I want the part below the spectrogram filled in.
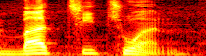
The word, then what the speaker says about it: Bajiquan: Me dijeron que Bajiquan, el arte marcial de Akira Yuki, se pronuncia Bachichuan.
